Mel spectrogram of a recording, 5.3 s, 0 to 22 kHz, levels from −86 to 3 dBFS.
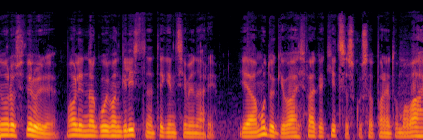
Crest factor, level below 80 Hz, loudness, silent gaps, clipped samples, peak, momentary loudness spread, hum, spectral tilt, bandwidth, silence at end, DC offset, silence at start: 14 dB; -52 dBFS; -19 LUFS; none; under 0.1%; -4 dBFS; 9 LU; none; -6 dB/octave; 15 kHz; 0 s; under 0.1%; 0 s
